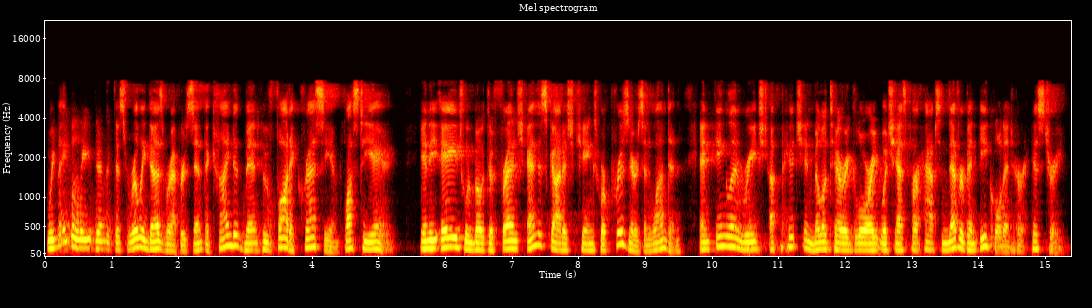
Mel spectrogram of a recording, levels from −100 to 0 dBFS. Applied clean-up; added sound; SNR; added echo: neural mask model DeepFilterNet 3.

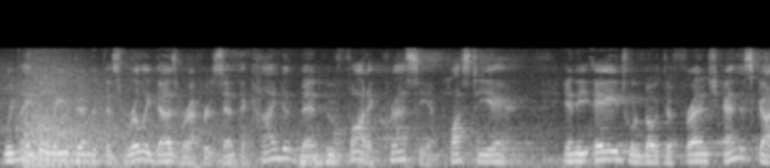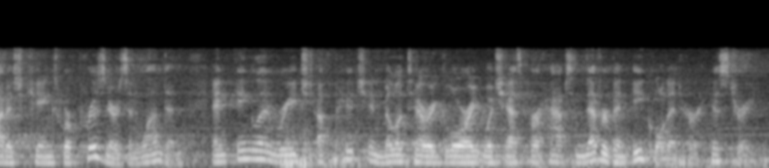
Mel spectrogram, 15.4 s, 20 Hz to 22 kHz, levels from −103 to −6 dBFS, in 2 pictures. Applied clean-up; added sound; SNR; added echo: none; Thunder / Rain; 8 dB; reverberation time 1.7 s.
